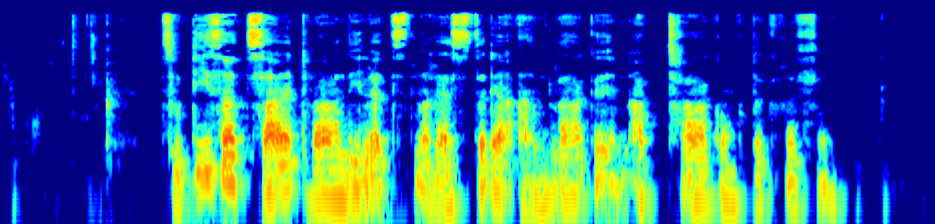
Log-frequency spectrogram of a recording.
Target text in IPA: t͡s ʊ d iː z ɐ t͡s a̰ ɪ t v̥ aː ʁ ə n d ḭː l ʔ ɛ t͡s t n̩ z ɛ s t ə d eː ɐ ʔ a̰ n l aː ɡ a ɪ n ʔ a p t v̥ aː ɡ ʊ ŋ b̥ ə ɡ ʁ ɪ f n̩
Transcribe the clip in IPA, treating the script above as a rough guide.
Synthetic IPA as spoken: t͡s u d iː z ɐ t͡s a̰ ɪ t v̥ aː ʁ ə n d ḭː l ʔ ɛ t͡s t n̩ ʁ ɛ s t ə d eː ɐ ʔ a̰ n l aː ɡ ə ɪ n ʔ a p t ʁ̥ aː ɡ ʊ ŋ b̥ ə ɡ ʁ ɪ f n̩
